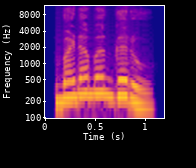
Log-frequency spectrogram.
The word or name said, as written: ಬಡಬಗ್ಗರು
